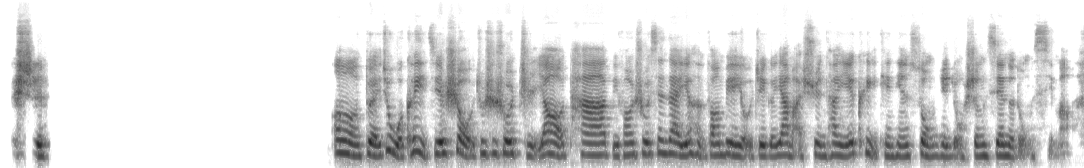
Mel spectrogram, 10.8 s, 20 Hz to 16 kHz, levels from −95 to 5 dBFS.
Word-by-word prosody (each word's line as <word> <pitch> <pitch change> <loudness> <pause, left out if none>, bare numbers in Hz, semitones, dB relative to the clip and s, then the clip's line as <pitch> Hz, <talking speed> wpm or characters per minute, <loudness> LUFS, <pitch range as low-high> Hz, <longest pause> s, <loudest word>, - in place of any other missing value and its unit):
是。 420 -3 +3 2.8
嗯， 250 -6 +2
对， 220 -2 +5
就 305 - 0
我 - - +4
可 270 +1 -1
以 265 - +1
接 240 +3 +5
受。 260 - +2
就 250 - -4
是 255 - -1
说 250 -2 +5
只 240 -5 -6
要 235 -3 +1
它 225 +1 +1
比 210 -2 -5
方 225 +2 -4
说 235 +1 0
现 250 +2 -4
在 245 -3 0
也 215 +2 +4
很 225 -3 -6
方 220 0 -3
便， 230 -2 +2
有 200 - -1
这 205 - +2
个 205 0 -3
亚 225 0 +2
马 215 - -6
逊， 225 -3 -3
它 220 +2 -4
也 210 +2 +2
可 255 - -6
以 - - -8
天 205 -4 -6
天 200 -1 -2
送 205 0 -2
这 205 -2 -2
种 195 - -8
生 210 0 -2
鲜 210 +1 +1
的 195 - -1
东 205 - -11
西 200 - -17
嘛， - - -13
225 Hz, 250 characters per minute, -24 LUFS, 205-240 Hz, 2.8 s, 对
